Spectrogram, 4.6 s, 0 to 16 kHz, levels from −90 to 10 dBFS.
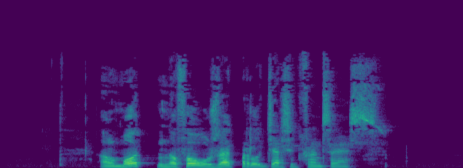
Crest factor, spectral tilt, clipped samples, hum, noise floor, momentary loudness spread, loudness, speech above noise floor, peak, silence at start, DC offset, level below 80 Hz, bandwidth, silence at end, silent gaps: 22 dB; -4.5 dB/octave; under 0.1%; none; -82 dBFS; 12 LU; -23 LUFS; 60 dB; -2 dBFS; 1 s; under 0.1%; -68 dBFS; 11.5 kHz; 0.85 s; none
